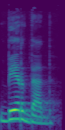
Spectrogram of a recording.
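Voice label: "бердад", Komi, female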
